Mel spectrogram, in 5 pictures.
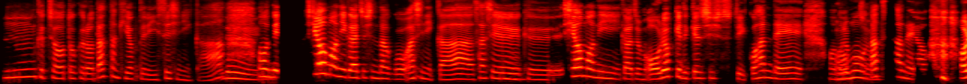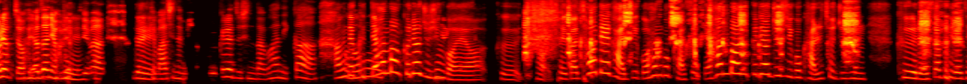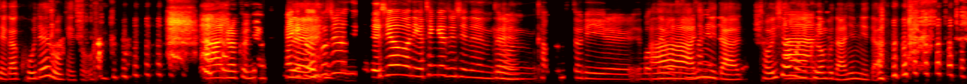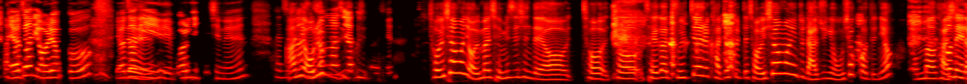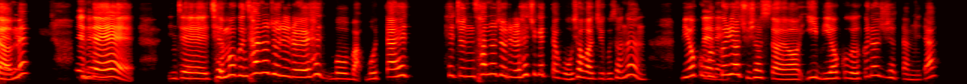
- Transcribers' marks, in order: laugh; laugh; laughing while speaking: "어렵지만"; laugh; "레시피를" said as "레서피를"; laugh; laughing while speaking: "네"; laugh; tapping; laugh; laugh
- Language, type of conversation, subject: Korean, podcast, 불안할 때 자주 먹는 위안 음식이 있나요?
